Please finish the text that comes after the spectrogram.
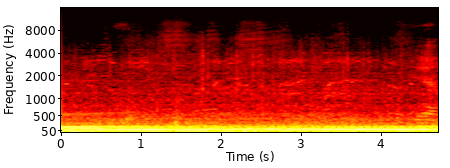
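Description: A car engine idles and rumbles steadily from inside a vehicle near a stop sign, a constant low drone with little change throughout.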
